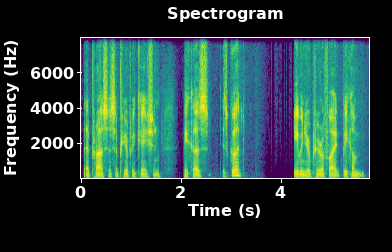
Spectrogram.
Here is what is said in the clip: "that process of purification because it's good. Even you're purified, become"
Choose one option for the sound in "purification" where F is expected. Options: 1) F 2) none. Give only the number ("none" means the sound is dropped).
1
